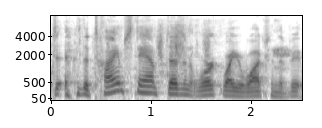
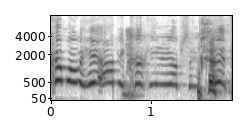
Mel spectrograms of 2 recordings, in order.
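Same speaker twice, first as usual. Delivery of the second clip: put-on woman's voice, higher and louder; 9 dB louder than usual. Retelling a prank call, imitating his female voice with a Southern flirt. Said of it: "he was doing his female voice".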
